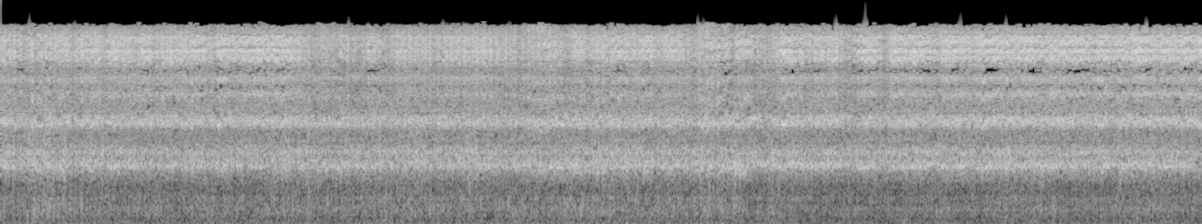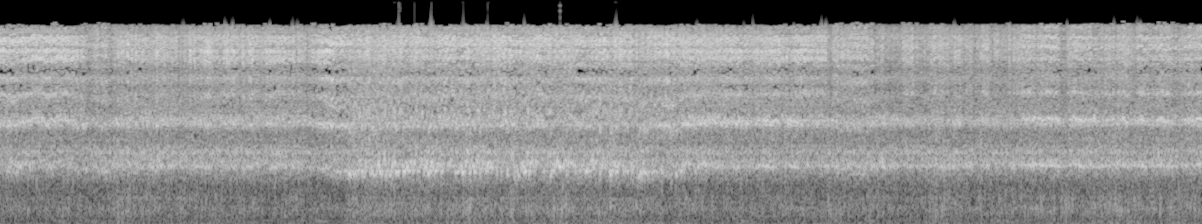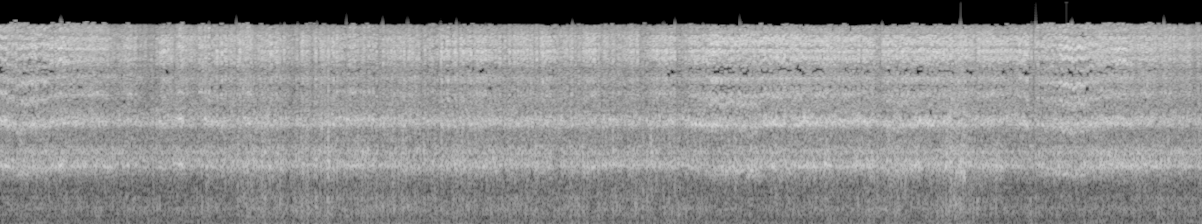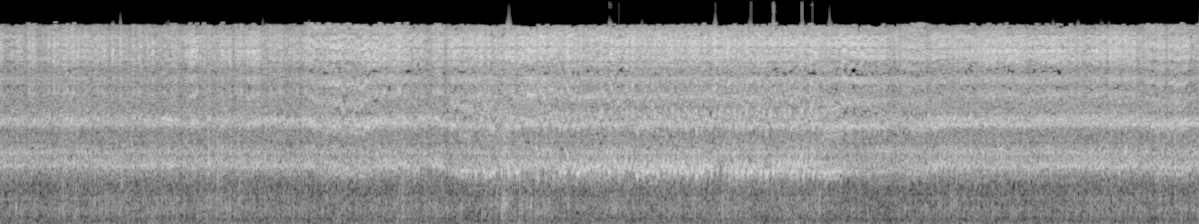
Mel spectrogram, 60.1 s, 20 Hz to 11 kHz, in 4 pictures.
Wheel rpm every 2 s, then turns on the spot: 230, 230, 230, 230, 230, 230, 230, 230, 230, 220, 190, 200, 230, 230, 240, 230, 230, 230, 230, 230, 230, 220, 230, 230, 230, 210, 190, 200, 220, 230.
none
